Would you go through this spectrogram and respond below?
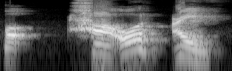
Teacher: हा और आइन का मखरज है वस्ते हलक, यानी हलक का दरमियानी हिस्सा यहां से निकलता है, हा और आइन।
